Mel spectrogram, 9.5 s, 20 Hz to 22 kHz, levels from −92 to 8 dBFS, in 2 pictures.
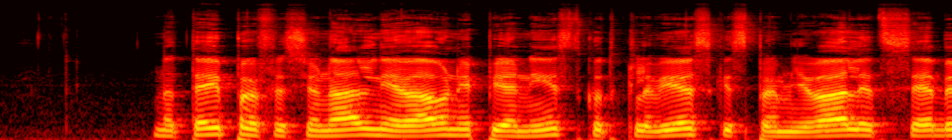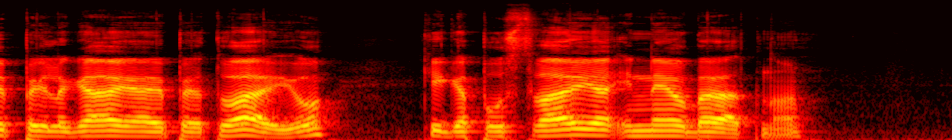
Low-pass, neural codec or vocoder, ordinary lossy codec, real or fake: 19.8 kHz; none; none; real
